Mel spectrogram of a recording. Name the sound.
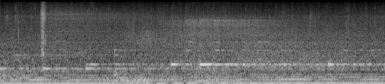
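raindrops falling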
